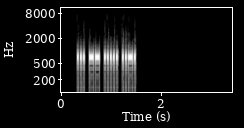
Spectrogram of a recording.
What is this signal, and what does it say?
Morse code, heard as a keyed tone, about 40 wpm, 700 Hz. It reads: SM5F
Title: DXCC-100 Call Signs - 4 Characters - Repeated 2x - 40wpm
